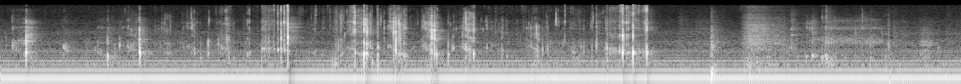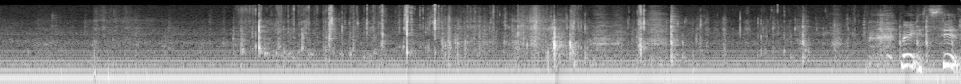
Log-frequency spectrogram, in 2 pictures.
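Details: English Springer Spaniels Hadley and May munching food indoors, crisp crunches and bites coming in clusters around three to seven seconds and again near twelve to fifteen seconds, with a constant low hum underneath.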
